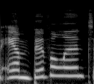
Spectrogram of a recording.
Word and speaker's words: ambivalent: I'm ambivalent about launching next month. You feel how the stress falls right on that middle syllable. Ambi V. That's where the word gets its punch.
